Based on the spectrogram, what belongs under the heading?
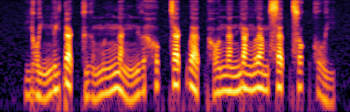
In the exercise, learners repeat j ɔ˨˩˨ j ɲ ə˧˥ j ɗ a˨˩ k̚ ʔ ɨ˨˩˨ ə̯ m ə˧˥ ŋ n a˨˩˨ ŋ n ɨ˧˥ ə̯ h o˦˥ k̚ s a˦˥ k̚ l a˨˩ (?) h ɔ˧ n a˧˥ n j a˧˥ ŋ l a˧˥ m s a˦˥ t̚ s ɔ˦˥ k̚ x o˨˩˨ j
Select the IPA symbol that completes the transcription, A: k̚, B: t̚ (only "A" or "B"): B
